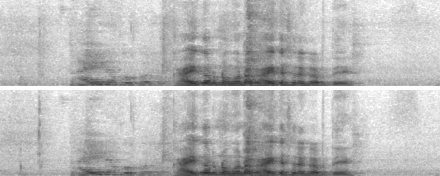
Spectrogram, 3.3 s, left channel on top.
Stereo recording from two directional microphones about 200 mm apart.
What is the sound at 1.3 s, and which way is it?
Speech, 10° right (ahead or behind).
